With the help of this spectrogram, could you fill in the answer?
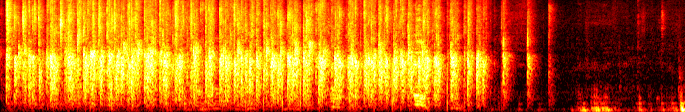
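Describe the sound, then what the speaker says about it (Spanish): A crowd at a book launch applauds loudly and steadily for several seconds, then the clapping thins out into scattered claps and fades. "Ahora sí, un aplauso para ellos."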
